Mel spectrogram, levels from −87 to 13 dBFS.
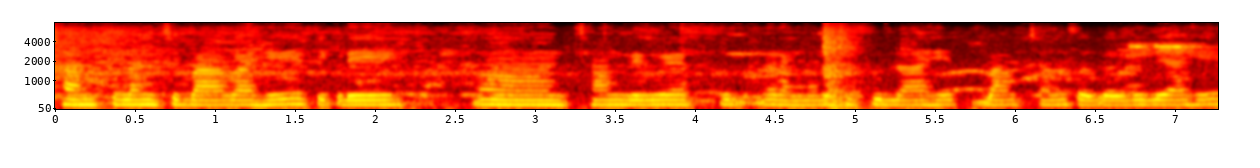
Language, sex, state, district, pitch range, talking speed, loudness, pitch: Marathi, female, Maharashtra, Mumbai Suburban, 165-170 Hz, 130 wpm, -17 LUFS, 170 Hz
